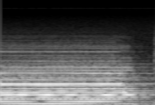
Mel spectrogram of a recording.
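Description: A loud, sustained brass chord from the dramatic score, held steady and fading out near the end.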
